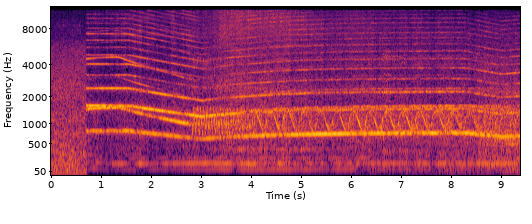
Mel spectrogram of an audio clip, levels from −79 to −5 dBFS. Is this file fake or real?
real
